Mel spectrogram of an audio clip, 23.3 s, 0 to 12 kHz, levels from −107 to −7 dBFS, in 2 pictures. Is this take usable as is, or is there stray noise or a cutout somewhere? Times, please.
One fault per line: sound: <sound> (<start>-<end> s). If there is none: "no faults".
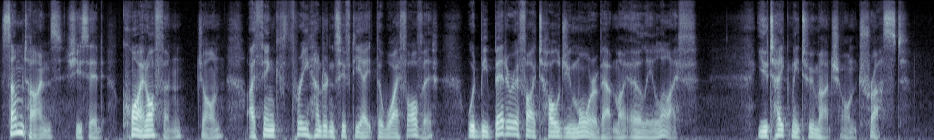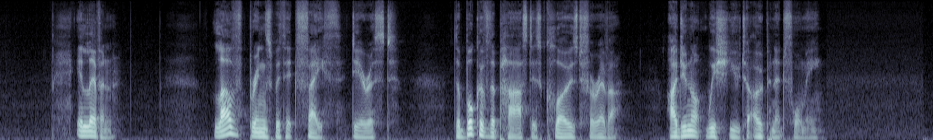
no faults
